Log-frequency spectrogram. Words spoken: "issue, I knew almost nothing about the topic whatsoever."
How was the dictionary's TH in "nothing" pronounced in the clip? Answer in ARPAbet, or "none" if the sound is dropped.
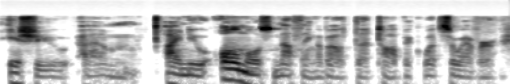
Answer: TH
